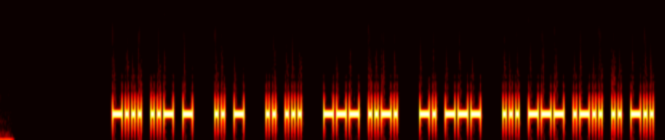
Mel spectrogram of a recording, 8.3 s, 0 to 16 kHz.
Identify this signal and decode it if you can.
Morse code, heard as a keyed tone, about 30 wpm, 700 Hz. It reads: BUT IT IS OF NO SOLID
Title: Sentences from Top 1600 Words 30wpm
